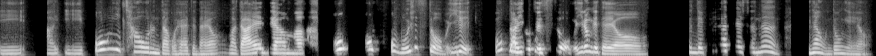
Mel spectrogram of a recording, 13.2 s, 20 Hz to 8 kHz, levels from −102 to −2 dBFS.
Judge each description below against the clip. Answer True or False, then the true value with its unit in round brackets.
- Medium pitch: False (210 Hz)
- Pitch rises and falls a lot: True (8.0 semitones)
